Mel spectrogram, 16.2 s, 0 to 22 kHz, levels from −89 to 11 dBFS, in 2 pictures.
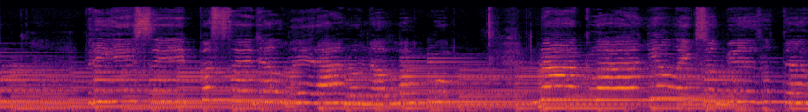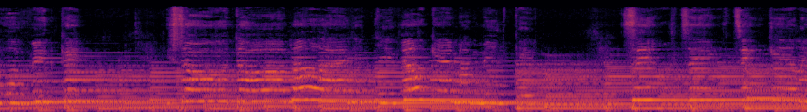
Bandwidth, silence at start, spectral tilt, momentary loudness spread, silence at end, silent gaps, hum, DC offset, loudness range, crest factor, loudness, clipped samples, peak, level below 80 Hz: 17 kHz; 0 s; -6 dB/octave; 8 LU; 0 s; none; none; under 0.1%; 4 LU; 18 dB; -25 LUFS; under 0.1%; -8 dBFS; -46 dBFS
